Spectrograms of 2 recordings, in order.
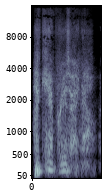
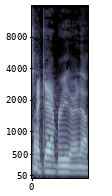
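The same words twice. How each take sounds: First: Whispered, out of breath; winded runner barely whispering; breathless whisper. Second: Said in the usual way. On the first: Retold or imitated. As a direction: gasp it out with no voice, winded. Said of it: "I'm like". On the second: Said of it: "then you're like".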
